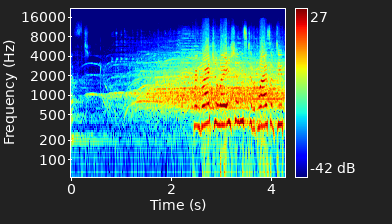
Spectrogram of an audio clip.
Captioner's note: cheers and applause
